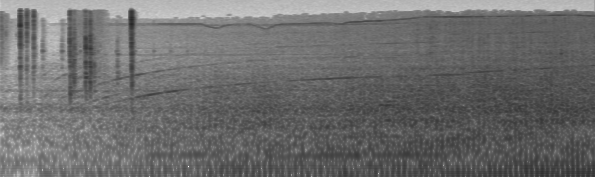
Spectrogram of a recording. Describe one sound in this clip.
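A helicopter engine whines up to speed.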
